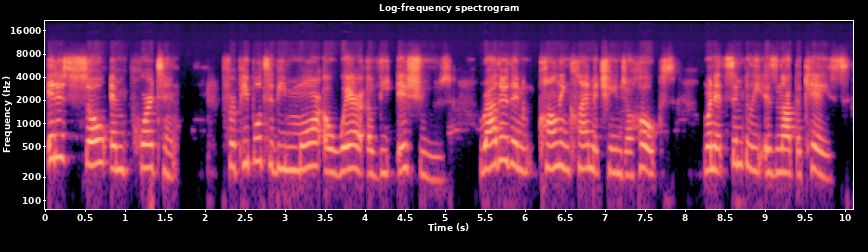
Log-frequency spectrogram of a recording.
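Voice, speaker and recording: A young woman delivers a persuasive student speech. Her voice is a little high, and she speaks in an earnest, urging way. The recording sounds muffled and lo-fi. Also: unhurried, darkish tone. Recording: lo-fi online call audio.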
